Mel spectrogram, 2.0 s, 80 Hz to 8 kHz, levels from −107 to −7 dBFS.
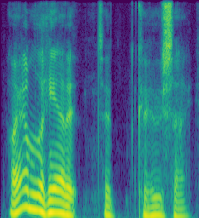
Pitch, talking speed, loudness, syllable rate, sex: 140 Hz, 210 wpm, -16 LUFS, 7.3 syllables/s, male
